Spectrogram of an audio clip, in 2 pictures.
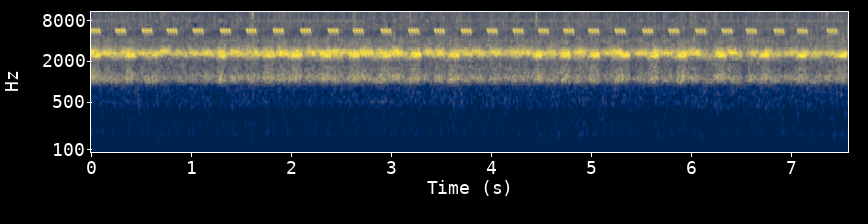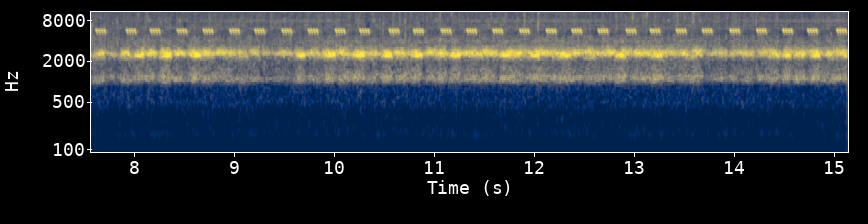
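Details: Frog chorus during a downpour: layered droning calls held at an even loudness throughout, with a regular high-pitched tick sounding about three to four times a second.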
